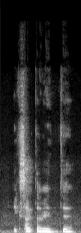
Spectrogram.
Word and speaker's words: exactamente: It sounds good, exacta, but keep that even more X than GZ, exactamente.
